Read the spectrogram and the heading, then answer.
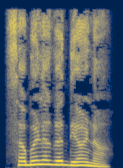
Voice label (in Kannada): "ಸಬಳಗದ್ಯಾಣ", Kannada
